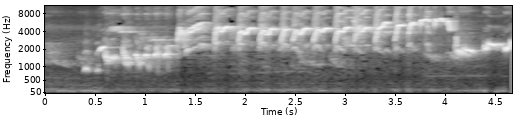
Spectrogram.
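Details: White-rumped shama song as a rival-provoking lure: descending whistles, then a long rapid run of repeated crisp two-tone notes, ending in lower warbled whistles.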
